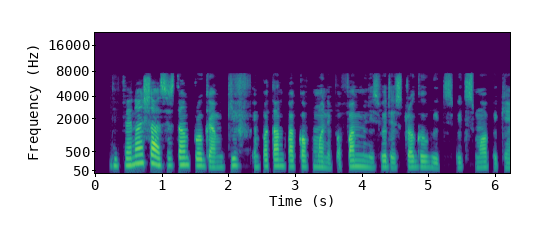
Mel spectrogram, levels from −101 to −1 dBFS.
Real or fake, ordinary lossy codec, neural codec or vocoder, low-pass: real; none; none; none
